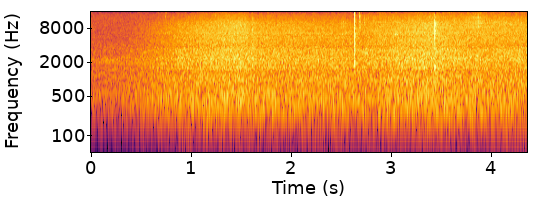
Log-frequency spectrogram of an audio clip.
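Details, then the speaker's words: 1989 Climatrol Fedders 8,000 BTU air conditioner, Samsung fan motor oiled after being very stiff: steady even air rush with no knocking or scraping on low; runs much better, slightly off balance. "let's see how the fan runs there is low and off that is so much much better it's a little off balance cuz it kind of went backwards but this thing is uh doing a lot better now"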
